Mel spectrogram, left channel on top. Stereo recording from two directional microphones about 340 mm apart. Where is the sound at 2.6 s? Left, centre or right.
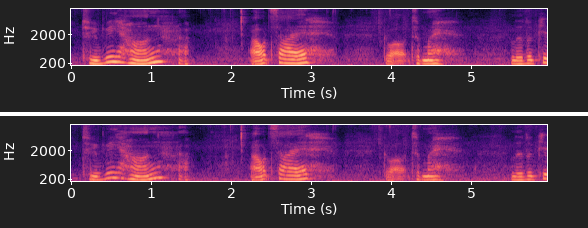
Centre.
